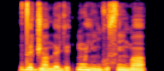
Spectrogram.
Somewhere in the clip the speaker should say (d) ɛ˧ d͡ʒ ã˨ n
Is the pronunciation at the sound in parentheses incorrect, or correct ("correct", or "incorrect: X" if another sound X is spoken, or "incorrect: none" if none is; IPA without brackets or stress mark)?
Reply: correct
